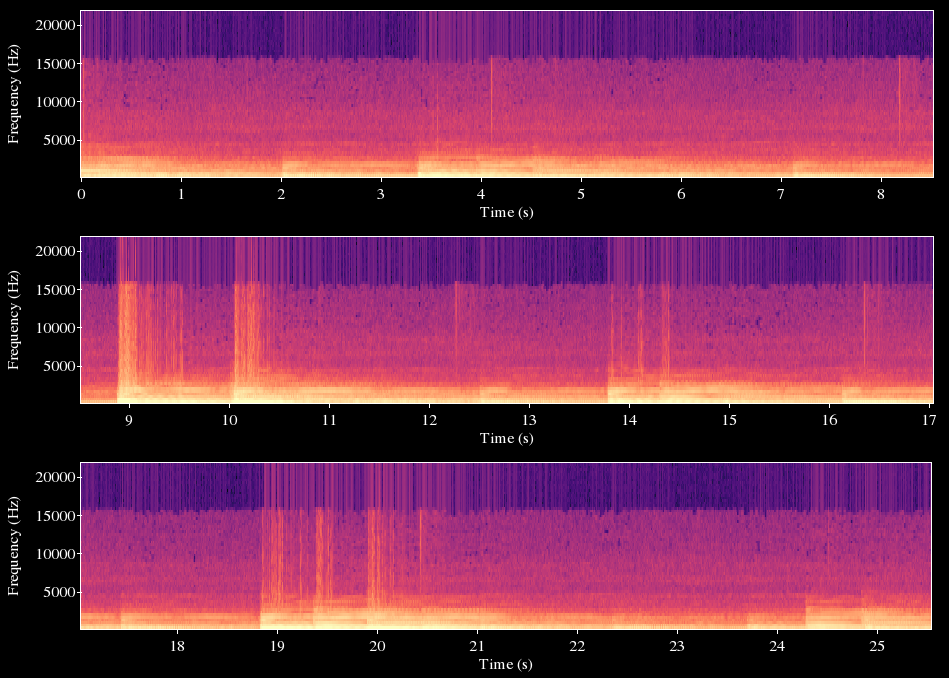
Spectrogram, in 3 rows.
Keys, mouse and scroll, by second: 0.0 scroll up 1, 0.1-1.7 middle drag, 1.7 g, 2.9-3.2 middle drag, 3.2 click, 3.5 scroll down 1, 3.7-4.9 middle drag, 4.9 click, 6.2 shift+d, 8.5 alt+middle drag, 9.5 g, 10.7-11.1 scroll up 3, 11.1 alt+middle click, 11.5 shift+middle drag, 11.7 shift+scroll up 1, 11.8-12.4 scroll down 4, 12.4 g, 14.5-15.4 middle drag, 15.6 alt+middle click, 15.9 scroll up 5, 16.1-17.5 shift+middle drag, 17.5 g, 22.4-23.1 middle drag, 23.1 click, 23.6-24.6 middle drag, 24.6-25.0 scroll down 1, 25.0-25.5 middle drag.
